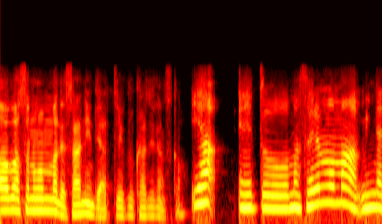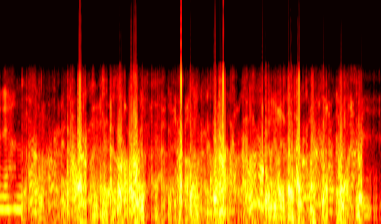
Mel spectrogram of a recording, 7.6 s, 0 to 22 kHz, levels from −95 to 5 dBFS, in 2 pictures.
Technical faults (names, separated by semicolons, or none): codec payload misread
